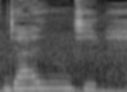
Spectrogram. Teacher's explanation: di sini pengucapan nya seperti pada kata di sebelahnya yaitu janji ada Y di situ karena J itu letaknya ada di palatal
